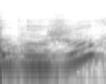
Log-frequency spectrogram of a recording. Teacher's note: ça vaut le coup de préciser que le on c'est un o nasalisé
